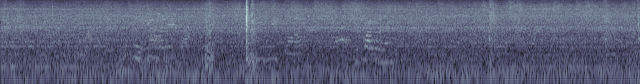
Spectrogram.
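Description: Shopping cart rolling and rattling over a concrete store floor, with one sharp click about three seconds in, over the steady hum and distant voices of a busy warehouse store.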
